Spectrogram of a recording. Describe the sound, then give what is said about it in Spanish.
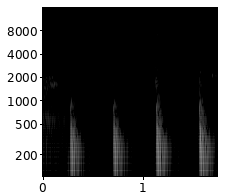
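A cat pushing a door repeatedly so it thumps against its frame: four dull, evenly spaced knocks in quick succession, muffled, with no voices. “No, mi, mi gato es la, mejor, el mejor truco que tiene, lo odio es empujar la puerta, no es rajuñar.”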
